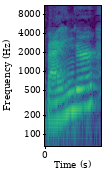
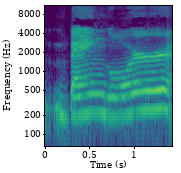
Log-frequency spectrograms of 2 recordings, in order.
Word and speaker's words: Bangor: I always say it wrong. My Texas twang wants to be like banger. Um, Bangor, Maine in May.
